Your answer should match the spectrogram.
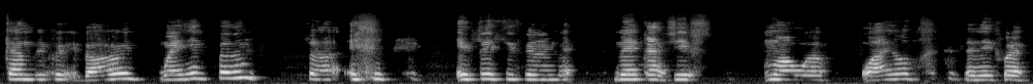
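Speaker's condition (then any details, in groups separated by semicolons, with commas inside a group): Cerebral palsy; needs adapted housing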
